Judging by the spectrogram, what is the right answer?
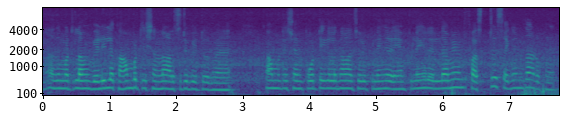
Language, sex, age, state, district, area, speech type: Tamil, female, 18-30, Tamil Nadu, Thoothukudi, rural, spontaneous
